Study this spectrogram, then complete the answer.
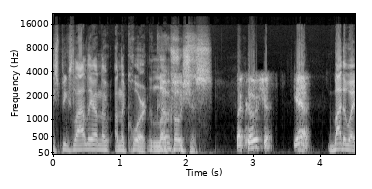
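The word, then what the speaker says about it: Lukošius: Do we really see something special between Labas Lukosius?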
